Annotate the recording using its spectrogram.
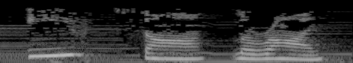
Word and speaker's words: Yves Saint Laurent: 这个牌子的全称呢，它读作 Yves Saint Laurent Yves Saint Laurent。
